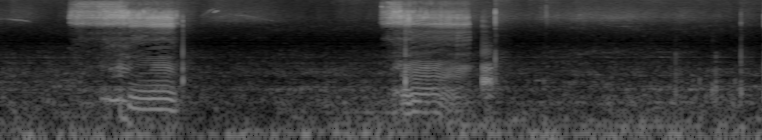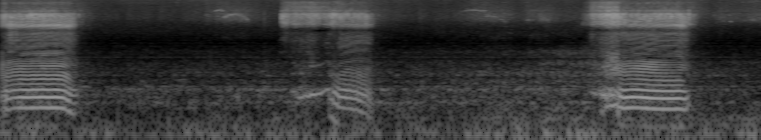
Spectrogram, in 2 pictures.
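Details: On a Wednesday afternoon a Persian cat snores in its sleep, five wheezy, nasal, harmonic snores spaced roughly three seconds apart, some with a whistling rise or fall, against a constant low hum.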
